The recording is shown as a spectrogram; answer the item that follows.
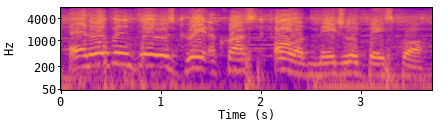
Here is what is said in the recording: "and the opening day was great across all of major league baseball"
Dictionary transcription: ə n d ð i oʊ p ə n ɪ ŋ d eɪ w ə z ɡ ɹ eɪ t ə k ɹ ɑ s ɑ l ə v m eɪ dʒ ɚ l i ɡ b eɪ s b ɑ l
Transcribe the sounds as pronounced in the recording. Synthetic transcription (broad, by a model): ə n ð i oʊ p ə n ɪ ŋ d eɪ w ə z ɡ ɹ eɪ t ə k ɹ ɑ s ɑ l ə v m eɪ dʒ ɚ l i ɡ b eɪ s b ɑ l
